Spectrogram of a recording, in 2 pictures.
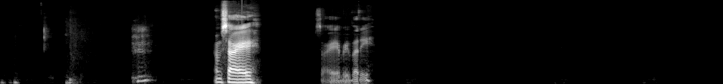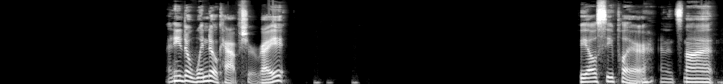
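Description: A young woman speaks casually into a close microphone, in short bursts with pauses.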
